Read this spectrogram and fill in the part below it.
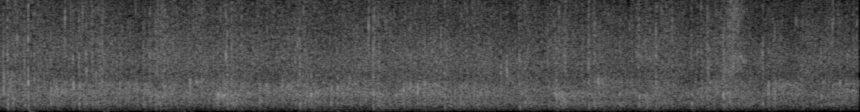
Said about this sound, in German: Wie wär's, wenn wir dem Campus in Aachen mal einen großen Applaus geben heute Morgen? So schön, dass ihr am Start seid.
